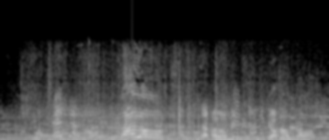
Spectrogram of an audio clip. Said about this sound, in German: Und wir sind hier inmitten einer großen Schulklasse,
